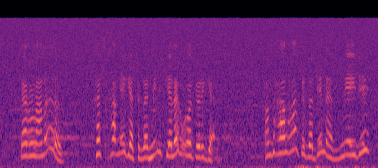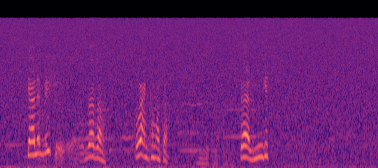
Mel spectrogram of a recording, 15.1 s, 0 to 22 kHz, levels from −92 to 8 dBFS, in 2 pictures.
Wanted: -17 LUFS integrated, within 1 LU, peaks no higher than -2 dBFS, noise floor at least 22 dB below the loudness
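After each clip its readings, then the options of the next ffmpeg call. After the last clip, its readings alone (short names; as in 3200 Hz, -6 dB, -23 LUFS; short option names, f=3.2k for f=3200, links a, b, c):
hum 50 Hz; harmonics up to 150 Hz; hum level -54 dBFS; noise floor -37 dBFS; noise floor target -48 dBFS; loudness -25.5 LUFS; peak -8.5 dBFS; loudness target -17.0 LUFS
-> -af "bandreject=f=50:t=h:w=4,bandreject=f=100:t=h:w=4,bandreject=f=150:t=h:w=4"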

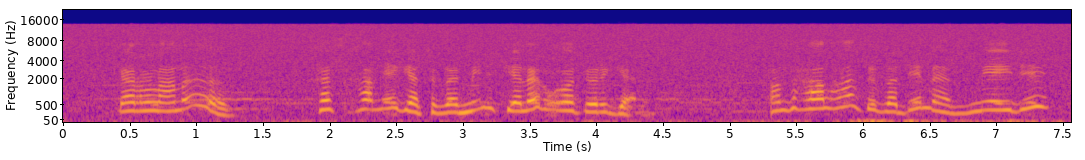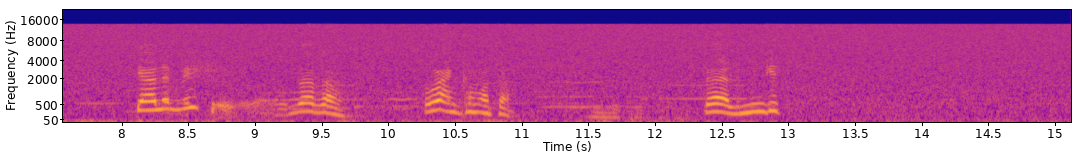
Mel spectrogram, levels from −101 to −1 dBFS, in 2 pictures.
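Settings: hum none; noise floor -37 dBFS; noise floor target -48 dBFS
-> -af "afftdn=nr=11:nf=-37"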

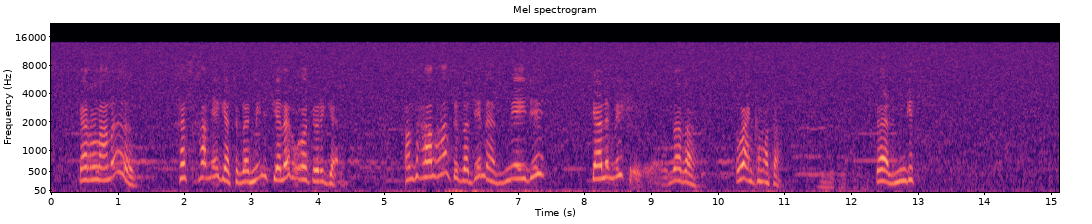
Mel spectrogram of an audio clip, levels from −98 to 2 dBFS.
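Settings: noise floor -45 dBFS; noise floor target -47 dBFS
-> -af "afftdn=nr=6:nf=-45"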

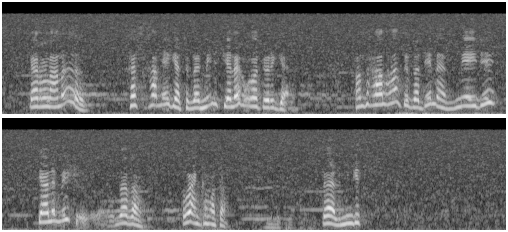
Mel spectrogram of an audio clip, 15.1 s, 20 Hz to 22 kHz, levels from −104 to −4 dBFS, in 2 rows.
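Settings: noise floor -48 dBFS; loudness -24.5 LUFS; peak -8.5 dBFS; loudness target -17.0 LUFS
-> -af "volume=7.5dB,alimiter=limit=-2dB:level=0:latency=1"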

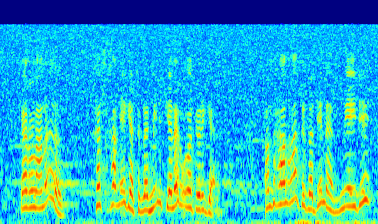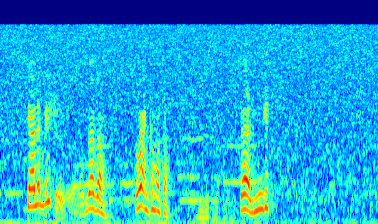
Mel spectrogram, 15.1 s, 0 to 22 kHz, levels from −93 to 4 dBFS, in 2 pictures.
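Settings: loudness -17.0 LUFS; peak -2.0 dBFS; noise floor -41 dBFS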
